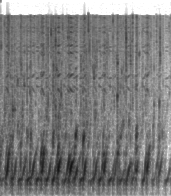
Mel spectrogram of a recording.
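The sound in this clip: Water is poured into a glass at the dinner table, making a rapid, even run of burbling glugs at a steady rhythm and moderate loudness.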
